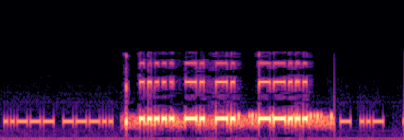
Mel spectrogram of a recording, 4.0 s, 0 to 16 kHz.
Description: Morse code, heard as a keyed tone, about 31 wpm, 560 Hz. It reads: 5NN 7
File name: audio zawody / IARU 2015 CW SN7Q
